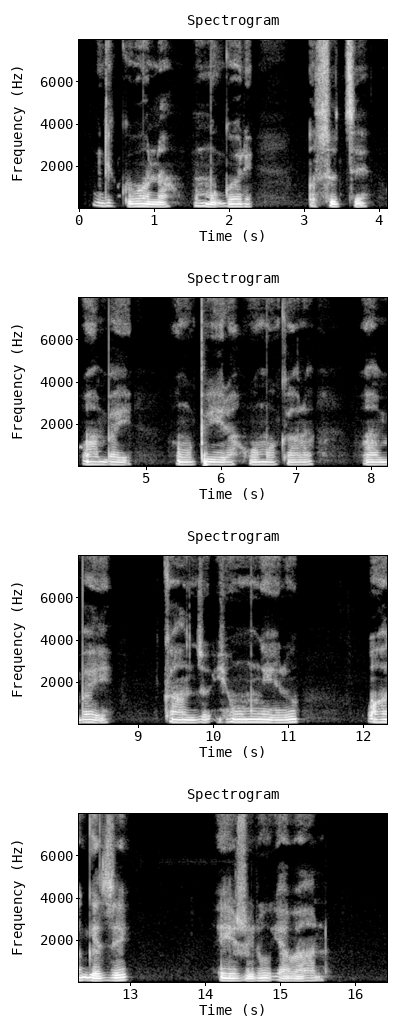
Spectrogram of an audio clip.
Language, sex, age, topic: Kinyarwanda, male, 18-24, government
